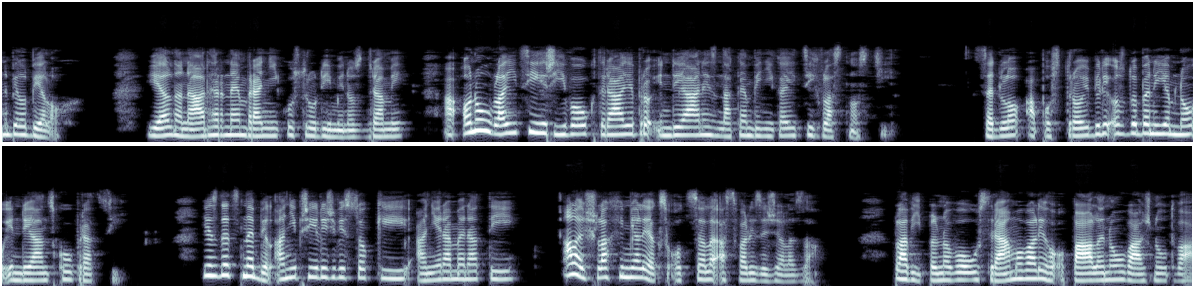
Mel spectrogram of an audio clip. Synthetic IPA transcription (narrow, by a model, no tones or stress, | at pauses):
nbɪlbjɛlo̰x | jɛlnanaːdɦɛɾnɛːmvɾaɲiːkusɾudiːmɪno̞zd̪ɾamɪ | ʔa̰ʔo̞no̞wvlajiːt͡siːɣr̝iːvo̞wkt̪ɛɾaːjɛpɾo̞ʔɪndɪjaːnɪznakɛmvɪɲɪkajiːt͡siːɣvlast̪no̞scḭː | sɛdlo̞ʔapo̞st̪ɾo̞jbɪlɪʔo̞zd̪o̞bɛnɪjɛmno̞wʔɪndɪjaːnsko̞wpɾat͡sḭː | jɛzdɛt͡snɛbɪlʔaɲɪpr̝̥iːlɪʃvɪso̞kiːʔaɲɪɾamɛnat̪iː | ʔalɛʃlaxɪmɲɛlɪjaksɛʔo̞t̪t͡sɛlɛ̰ʔasvalɪzɛʒɛlɛza̰ | plaviːpl̩no̞vo̞wsɾaːmo̞valɪɦo̰ʔo̞̰paːlɛno̞wvaːʒno̞wt̪va̰ː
